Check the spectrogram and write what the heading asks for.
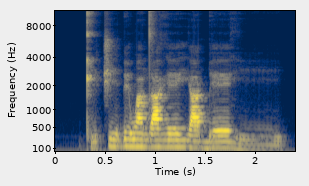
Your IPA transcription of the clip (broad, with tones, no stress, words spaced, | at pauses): kʼi˨t͡ʃi˦˨ ɗɪ˦wã˦ da˦ɣeː˦ ja˦ɡ͡beː˦ɣiː˨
